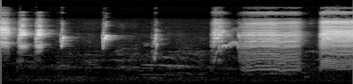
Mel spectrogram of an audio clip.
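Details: Long-tailed shrike singing in a lure recording for other shrikes: quick harsh chips and squeaks, followed by long loud grating buzzes.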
